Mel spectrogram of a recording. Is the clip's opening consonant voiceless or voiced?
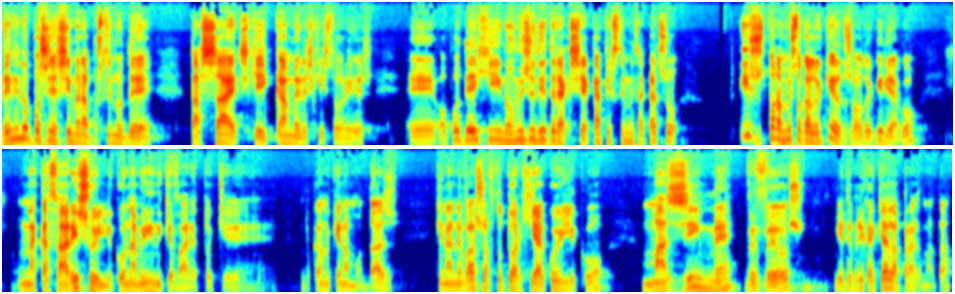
voiced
